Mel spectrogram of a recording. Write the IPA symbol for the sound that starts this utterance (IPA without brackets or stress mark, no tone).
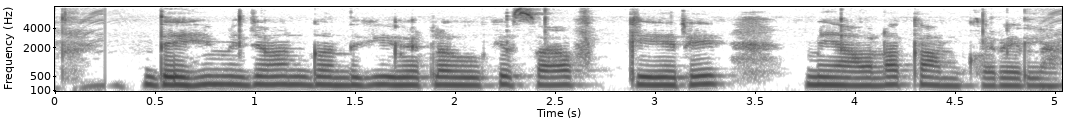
d̪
